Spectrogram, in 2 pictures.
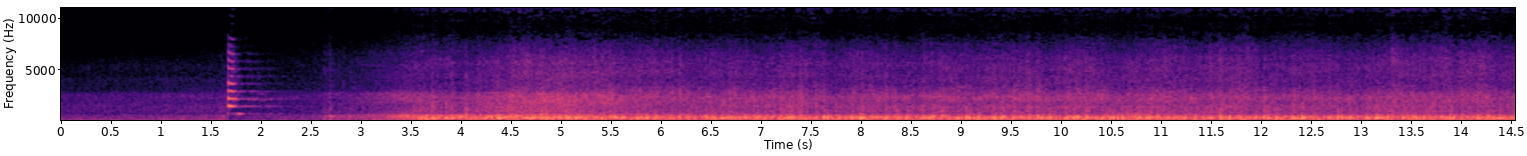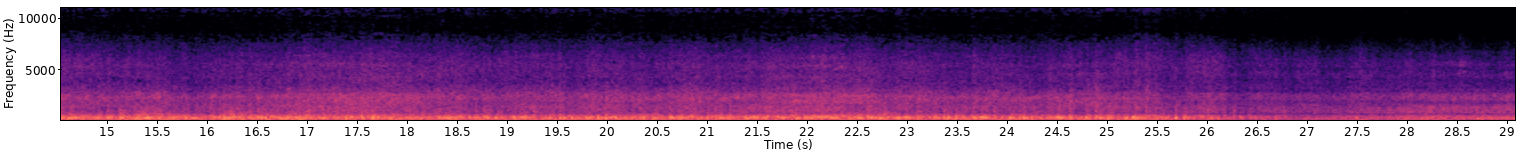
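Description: A train gives a very short horn toot, then passes close by. The loud, steady rumble and clatter of its wheels on the rails builds up within a second and runs for more than twenty seconds before easing off near the end.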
